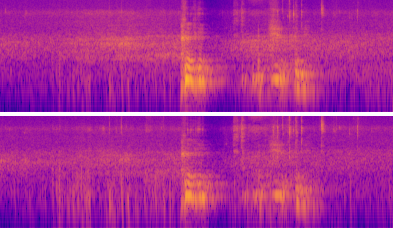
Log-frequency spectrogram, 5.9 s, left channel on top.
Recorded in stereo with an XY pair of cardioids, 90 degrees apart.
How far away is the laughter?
About 1.3 m.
